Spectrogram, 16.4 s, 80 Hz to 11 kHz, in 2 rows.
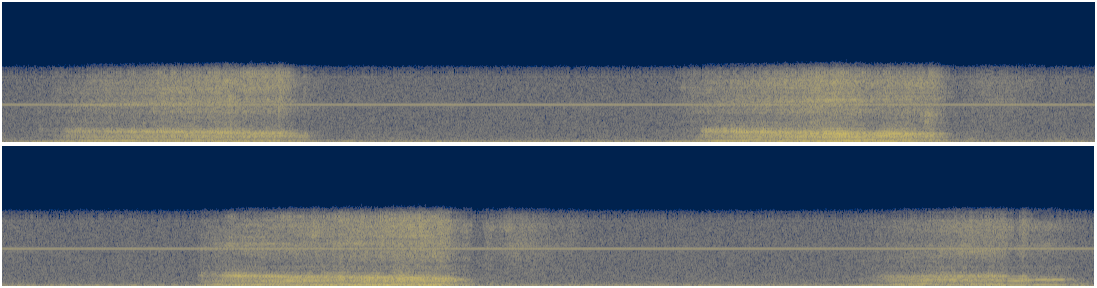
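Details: Mother snoring in her sleep in the middle of the night, recorded through a door: four rough, rumbling inspiratory snores at about 13 per minute, muffled.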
